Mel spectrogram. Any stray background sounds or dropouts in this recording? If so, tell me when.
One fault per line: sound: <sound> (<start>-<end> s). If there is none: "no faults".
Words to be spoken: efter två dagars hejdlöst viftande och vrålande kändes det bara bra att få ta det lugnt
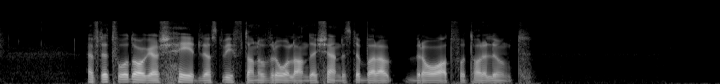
no faults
